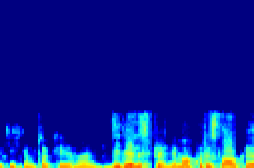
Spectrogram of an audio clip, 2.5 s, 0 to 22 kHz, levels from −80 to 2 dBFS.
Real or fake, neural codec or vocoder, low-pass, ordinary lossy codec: fake; vocoder, 22.05 kHz, 80 mel bands, HiFi-GAN; 7.2 kHz; AAC, 32 kbps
